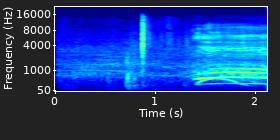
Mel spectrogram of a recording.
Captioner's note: foot thwacks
